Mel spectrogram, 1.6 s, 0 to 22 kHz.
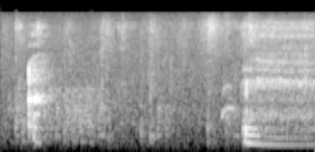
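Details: Four-week-old Chihuahua puppies, 7/8 chihuahua and 1/8 pug, from Laika's first litter, playing with their mother: a sharp high squeak, a pause, then a longer steady whining yelp with clear overtones.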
